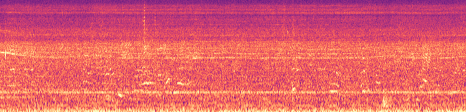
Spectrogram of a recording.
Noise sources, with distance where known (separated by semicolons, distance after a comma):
person or small group talking, near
